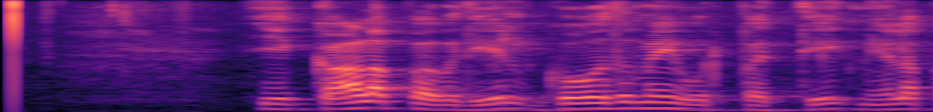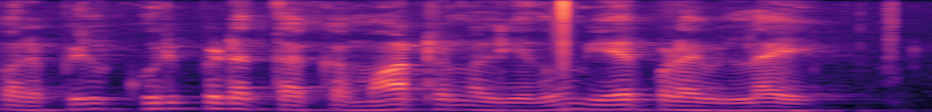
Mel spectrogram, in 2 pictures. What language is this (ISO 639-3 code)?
tam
